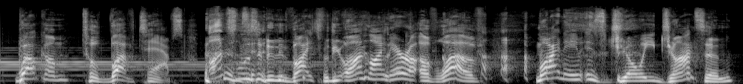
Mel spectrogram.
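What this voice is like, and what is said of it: Radio DJ announcer voice. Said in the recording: “That's my radio DJ voice.”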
